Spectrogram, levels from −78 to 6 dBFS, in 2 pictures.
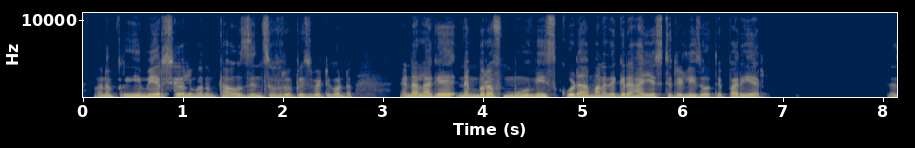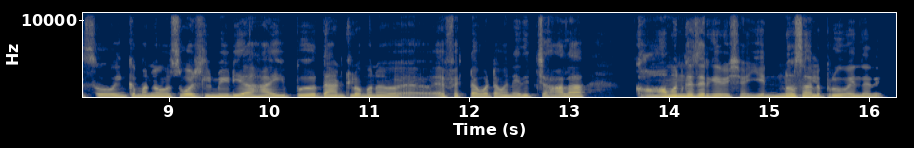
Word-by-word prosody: మనం 120 Hz, 0 st, -2 dB
ప్రీమియర్ 140 Hz, +6 st, +3 dB
షోలు 145 Hz, 0 st, +2 dB
మనం 135 Hz, -2 st, -2 dB
థౌసండ్స్ 135 Hz, +4 st, -1 dB
ఆఫ్ 135 Hz, -, -3 dB
రూపీస్ 130 Hz, -1 st, -2 dB
పెట్టి 120 Hz, 0 st, -3 dB
కొంటాం. 120 Hz, 0 st, -3 dB, 0.5 s
అండ్ 140 Hz, +1 st, +1 dB
అలాగే 160 Hz, +6 st, +4 dB, 0.2 s
నంబర్ 165 Hz, +6 st, +3 dB
ఆఫ్ 160 Hz, -, -9 dB
మూవీస్ 170 Hz, +2 st, +2 dB
కూడా, 180 Hz, +3 st, +5 dB
మన 155 Hz, -, +1 dB
దగ్గర 155 Hz, +1 st, +1 dB
హయ్యేస్ట్ 145 Hz, +1 st, 0 dB
రిలీజ్ 120 Hz, 0 st, +1 dB
అవుతాయి 105 Hz, -1 st, -6 dB
పర్ 110 Hz, 0 st, +1 dB
ఇయర్. 100 Hz, -1 st, -4 dB, 1.4 s
సో 150 Hz, -, -6 dB, 0.2 s
ఇంకా 145 Hz, +2 st, -4 dB
మనం 145 Hz, 0 st, 0 dB, 0.2 s
సోషల్ 140 Hz, +2 st, +1 dB
మీడియా 155 Hz, -1 st, +1 dB
హైపు 145 Hz, +2 st, -1 dB, 0.2 s
దాంట్లో 130 Hz, +2 st, 0 dB
మనం 125 Hz, 0 st, -1 dB, 0.2 s
యవ్ -, -, -11 dB, 0.2 s
ఎఫెక్ట్ 135 Hz, +2 st, -5 dB
అవ్వటం 130 Hz, 0 st, -2 dB
అనేది 140 Hz, +5 st, -2 dB, 0.2 s
చాలా 145 Hz, +8 st, 0 dB, 0.7 s
కామన్‌గా 180 Hz, -, +3 dB
జరిగే 145 Hz, -3 st, +3 dB
విషయం. 120 Hz, 0 st, -6 dB, 0.2 s
ఎన్నో 170 Hz, -, +1 dB
సార్లు 170 Hz, -4 st, +2 dB
ప్రూవ్ 140 Hz, -2 st, +2 dB
అయింది 110 Hz, -3 st, -1 dB
అది. 100 Hz, -, -6 dB
140 Hz, 160 wpm, -20 LUFS, 125-155 Hz, 1.4 s, కూడా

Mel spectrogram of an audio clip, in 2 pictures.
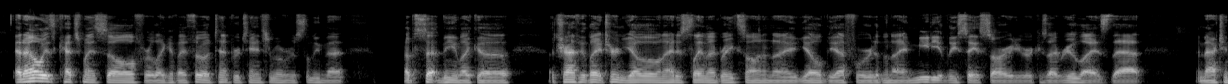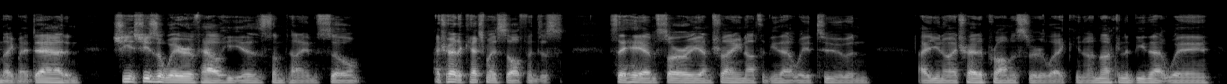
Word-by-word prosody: And -, -, +8 dB
I -, -, +11 dB
always 145 Hz, -2 st, +9 dB
catch 120 Hz, -1 st, 0 dB
myself 100 Hz, -3 st, 0 dB
or, 85 Hz, -, -1 dB
like, 90 Hz, +1 st, -3 dB
if 95 Hz, -2 st, -7 dB
I 90 Hz, -, -1 dB
throw 110 Hz, +5 st, 0 dB
a 100 Hz, -, 0 dB
temper 100 Hz, 0 st, -5 dB
tantrum 95 Hz, 0 st, -6 dB
over 90 Hz, -1 st, -8 dB
something 95 Hz, +1 st, -8 dB
that 85 Hz, 0 st, -6 dB, 0.6 s
upset -, -, +2 dB
me, 100 Hz, +1 st, -1 dB
like 90 Hz, -1 st, -2 dB
a 85 Hz, -1 st, -1 dB, 0.4 s
a -, -, -10 dB
traffic 110 Hz, -1 st, +3 dB
light 110 Hz, -2 st, +3 dB
turned 115 Hz, -4 st, -1 dB
yellow 100 Hz, 0 st, +1 dB
and 95 Hz, -, -3 dB
I 95 Hz, -, 0 dB
just 95 Hz, -1 st, -2 dB
slammed 100 Hz, -1 st, 0 dB
my 95 Hz, -, 0 dB
brakes 95 Hz, +1 st, -3 dB
on 90 Hz, -1 st, -3 dB
and 85 Hz, -1 st, -6 dB
I 85 Hz, 0 st, -3 dB
yelled 90 Hz, +1 st, -2 dB
the 85 Hz, +1 st, -3 dB
F 85 Hz, 0 st, -3 dB
word 85 Hz, 0 st, -4 dB
and 85 Hz, -, -8 dB
then 90 Hz, -, -6 dB
I 85 Hz, -, -2 dB
immediately 100 Hz, +1 st, -2 dB
say 90 Hz, 0 st, 0 dB
sorry 80 Hz, -1 st, -2 dB
to 80 Hz, -, -9 dB
her 80 Hz, 0 st, -7 dB
'cause -, -, -12 dB
I -, -, 0 dB
realized 80 Hz, -4 st, -1 dB
that 80 Hz, 0 st, 0 dB, 0.5 s
I'm 85 Hz, -, -3 dB
acting 90 Hz, +2 st, 0 dB
like 80 Hz, -1 st, -2 dB
my 75 Hz, -1 st, -4 dB
dad 95 Hz, 0 st, +4 dB
and 80 Hz, -2 st, -7 dB, 0.3 s
she 130 Hz, 0 st, +2 dB
she's 140 Hz, -3 st, +5 dB
aware 105 Hz, -4 st, +6 dB
of 95 Hz, 0 st, +1 dB
how 90 Hz, -2 st, +6 dB
he 85 Hz, -1 st, -4 dB
is 90 Hz, -1 st, -2 dB
sometimes, 85 Hz, -2 st, -5 dB
so 85 Hz, 0 st, -2 dB, 0.7 s
I -, -, 0 dB
try -, -, +6 dB
to -, -, +4 dB
catch 105 Hz, 0 st, +1 dB
myself 95 Hz, -3 st, +1 dB
and 85 Hz, -, -7 dB
just 80 Hz, 0 st, -6 dB, 0.4 s
say, 100 Hz, -, +3 dB
"Hey, 105 Hz, -2 st, +4 dB
I'm 95 Hz, -, 0 dB
sorry. 90 Hz, -1 st, +2 dB
I'm 90 Hz, -, -4 dB
trying 95 Hz, 0 st, -1 dB
not 85 Hz, 0 st, -4 dB
to 85 Hz, -, -9 dB
be 85 Hz, +1 st, -8 dB
that 85 Hz, -1 st, -4 dB
way 85 Hz, -1 st, -5 dB
too." 85 Hz, -1 st, -6 dB
And 80 Hz, -1 st, -9 dB, 0.5 s
I -, -, -1 dB
you 90 Hz, +1 st, -1 dB
know, 85 Hz, -, -3 dB
I 85 Hz, -, -1 dB
try 95 Hz, +3 st, +2 dB
to 95 Hz, -, +2 dB
promise 85 Hz, -2 st, -2 dB
her, 85 Hz, -2 st, -4 dB
like, 75 Hz, -1 st, -5 dB
you 85 Hz, -, -8 dB
know, 80 Hz, 0 st, -7 dB
"I'm 90 Hz, -, -4 dB
not 95 Hz, 0 st, -1 dB
gonna 95 Hz, -2 st, -2 dB
be 90 Hz, +1 st, -2 dB
that 90 Hz, -1 st, 0 dB
way 80 Hz, -1 st, -3 dB
90 Hz, 250 wpm, -24 LUFS, 85-95 Hz, 0.7 s, I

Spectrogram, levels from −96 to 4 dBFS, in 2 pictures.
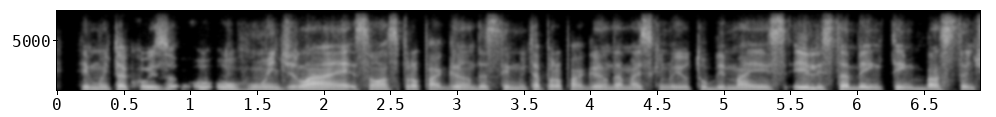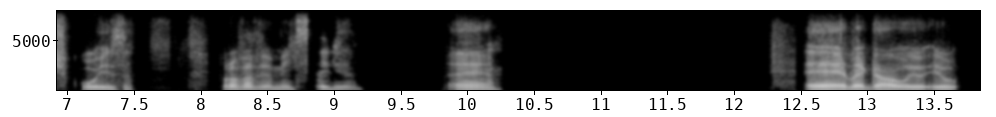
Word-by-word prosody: tem 110 Hz, -, -1 dB
muita 105 Hz, +6 st, +1 dB
coisa. 100 Hz, -7 st, 0 dB
O 125 Hz, -, -2 dB, 0.2 s
o -, -, -1 dB
ruim 130 Hz, +6 st, -3 dB
de 130 Hz, -5 st, -2 dB
lá 110 Hz, +2 st, +6 dB
é 135 Hz, -, +2 dB
são 120 Hz, -2 st, +1 dB
as 120 Hz, -, -1 dB
propagandas, 90 Hz, -8 st, -2 dB
tem 105 Hz, -, -3 dB
muita 95 Hz, 0 st, -3 dB
propaganda, 90 Hz, 0 st, -2 dB
mais 95 Hz, +1 st, -1 dB
que -, -, -10 dB
no 115 Hz, 0 st, -7 dB
YouTube, 125 Hz, -5 st, -5 dB
mas 100 Hz, +1 st, -1 dB
eles 120 Hz, +1 st, +4 dB
também 120 Hz, -1 st, +1 dB
têm 125 Hz, -2 st, -3 dB
bastante 110 Hz, 0 st, -1 dB
coisa, 85 Hz, +1 st, -5 dB, 0.7 s
provavelmente 210 Hz, +1 st, -3 dB
seria 210 Hz, +2 st, -7 dB, 0.7 s
é. 95 Hz, +3 st, -2 dB, 2.3 s
É 130 Hz, +2 st, +7 dB
legal, 115 Hz, -3 st, +4 dB
eu 105 Hz, -, +1 dB
eu 105 Hz, -, -2 dB
115 Hz, 140 wpm, -24 LUFS, 100-130 Hz, 2.3 s, É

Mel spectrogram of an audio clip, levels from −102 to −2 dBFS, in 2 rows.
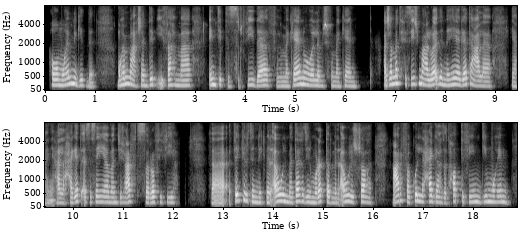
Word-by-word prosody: هو 195 Hz, 0 st, +5 dB
مهم 210 Hz, +6 st, +3 dB
جدًا، 180 Hz, -9 st, -5 dB, 0.4 s
مهم 215 Hz, +6 st, +3 dB
علشان 180 Hz, -2 st, -2 dB
تبقي 205 Hz, +3 st, -3 dB
فاهمة 185 Hz, -1 st, 0 dB, 0.4 s
أنتِ 205 Hz, 0 st, +2 dB
بتصرفيه 190 Hz, +2 st, -7 dB
ده 180 Hz, 0 st, +2 dB
في 180 Hz, -3 st, -13 dB
مكانه 195 Hz, +8 st, +2 dB
والّا 185 Hz, -1 st, +1 dB
مش 165 Hz, -1 st, -3 dB
في 160 Hz, -, -10 dB
مكان، 155 Hz, 0 st, -6 dB, 0.5 s
علشان 220 Hz, +2 st, +3 dB
ما 250 Hz, -, +6 dB
تحسّيش 230 Hz, -2 st, -5 dB
مع 220 Hz, -5 st, +4 dB
الوقت 205 Hz, +5 st, +4 dB
إن 205 Hz, -4 st, +1 dB
هي 210 Hz, +2 st, +2 dB
جات 205 Hz, +2 st, +2 dB
على 165 Hz, -3 st, -1 dB, 0.4 s
يعني 150 Hz, -, -6 dB
على 165 Hz, -, -2 dB
حاجات 185 Hz, +6 st, -1 dB
أساسية 190 Hz, +1 st, -2 dB
ما 185 Hz, -1 st, -2 dB
أنتيش 180 Hz, 0 st, -6 dB
عارفة 200 Hz, +3 st, +3 dB
تتصرَّفي 185 Hz, 0 st, -1 dB
فيها. 180 Hz, -1 st, -8 dB, 0.6 s
ففكرة 225 Hz, -, +1 dB
إنِّك 180 Hz, -1 st, -3 dB
من 175 Hz, -, +3 dB
أول 220 Hz, +1 st, +5 dB
ما 185 Hz, -2 st, -1 dB
تاخدي 215 Hz, +1 st, +2 dB
المُرتَّب 190 Hz, +1 st, +1 dB
من 170 Hz, -1 st, -4 dB
أول 210 Hz, +4 st, +2 dB
الشهر 190 Hz, -2 st, 0 dB, 0.4 s
عارفة 225 Hz, -2 st, +4 dB
كل 220 Hz, +3 st, +2 dB
حاجة 210 Hz, 0 st, +1 dB
هتتحَط 190 Hz, +4 st, -2 dB
فين، 195 Hz, +1 st, -3 dB
دي 195 Hz, +3 st, -4 dB
مهم. 200 Hz, -2 st, -1 dB
190 Hz, 160 wpm, -23 LUFS, 175-210 Hz, 0.6 s, ما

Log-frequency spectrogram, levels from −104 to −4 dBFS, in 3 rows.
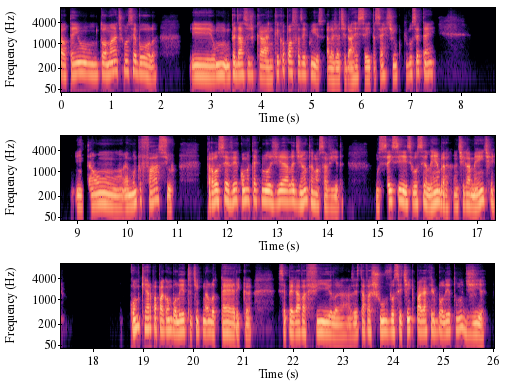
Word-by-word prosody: eu 125 Hz, -, 0 dB
tenho 140 Hz, +3 st, +1 dB
um 135 Hz, -2 st, 0 dB
tomate 140 Hz, +4 st, 0 dB
com 165 Hz, -, -7 dB
uma 165 Hz, -, -3 dB
cebola, 140 Hz, -7 st, -2 dB, 0.7 s
e 120 Hz, 0 st, +1 dB
um 125 Hz, 0 st, +1 dB
pedaço 135 Hz, +1 st, +1 dB
de 135 Hz, -1 st, -7 dB
carne. 115 Hz, -4 st, 0 dB
O -, -, -14 dB
que 145 Hz, +5 st, -5 dB
que -, -, -6 dB
eu -, -, -5 dB
posso 150 Hz, 0 st, -1 dB
fazer 140 Hz, -2 st, -4 dB
com 140 Hz, 0 st, -6 dB
isso?" 120 Hz, -5 st, -2 dB
Ela 100 Hz, -1 st, -2 dB
já 100 Hz, 0 st, -2 dB
te 100 Hz, -, -6 dB
dá 95 Hz, -, 0 dB
a -, -, +1 dB
receita 105 Hz, -2 st, -3 dB
certinho 125 Hz, +2 st, -4 dB
com -, -, -30 dB
o -, -, -56 dB
que -, -, -14 dB
você 140 Hz, +3 st, -3 dB
tem. 145 Hz, 0 st, -4 dB, 1.5 s
Então, 110 Hz, 0 st, -1 dB
é 105 Hz, -, +1 dB
muito 125 Hz, +7 st, +1 dB
fácil 130 Hz, -9 st, -2 dB, 0.7 s
pra 125 Hz, -, +1 dB
você 150 Hz, +1 st, +4 dB
ver 150 Hz, +3 st, 0 dB
como 150 Hz, +1 st, +1 dB
a -, -, -8 dB
tecnologia 145 Hz, -2 st, +3 dB
ela 140 Hz, 0 st, +3 dB
adianta 140 Hz, +2 st, +1 dB
a -, -, -1 dB
nossa 115 Hz, -3 st, -2 dB
vida. 100 Hz, -1 st, -7 dB, 0.6 s
Não 100 Hz, -, -5 dB
sei 140 Hz, +8 st, +2 dB
se 145 Hz, -1 st, +4 dB
se 135 Hz, -, -4 dB
você 130 Hz, +1 st, +1 dB
lembra, 120 Hz, -1 st, +2 dB
antigamente 120 Hz, +5 st, 0 dB, 1.4 s
como 140 Hz, +5 st, +3 dB
que 160 Hz, -, -2 dB
era 150 Hz, +1 st, +2 dB
pra 145 Hz, -, +1 dB
pagar 135 Hz, -1 st, +2 dB
um 135 Hz, -, +2 dB
boleto, 125 Hz, +1 st, +3 dB
você 110 Hz, -, -5 dB
tinha 125 Hz, -, -1 dB
que -, -, -5 dB
ir -, -, +3 dB
na 115 Hz, -, +2 dB
lotérica, 115 Hz, -4 st, 0 dB, 0.5 s
você -, -, -3 dB
pegava 120 Hz, +1 st, +2 dB
fila, 110 Hz, -5 st, +1 dB
às 100 Hz, -1 st, -9 dB
vezes 110 Hz, +1 st, -2 dB
estava 125 Hz, +1 st, -2 dB
chuva 125 Hz, +1 st, +2 dB
e -, -, -8 dB
você 125 Hz, -1 st, +1 dB
tinha 135 Hz, +4 st, +3 dB
que 140 Hz, -, -10 dB
pagar 125 Hz, -2 st, +4 dB
aquele 125 Hz, 0 st, -3 dB
boleto 125 Hz, +2 st, -1 dB
no 155 Hz, -, -1 dB
dia. 110 Hz, -5 st, -1 dB
125 Hz, 190 wpm, -23 LUFS, 115-140 Hz, 1.5 s, você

